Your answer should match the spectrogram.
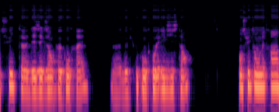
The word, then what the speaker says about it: QControls: Je vais vous présenter un sujet qui s'appelle les queue control. Alors tout de suite pour lever le doute sur la prononciation, on le prononce à l'anglaise et pas à la française, donc on dit bien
